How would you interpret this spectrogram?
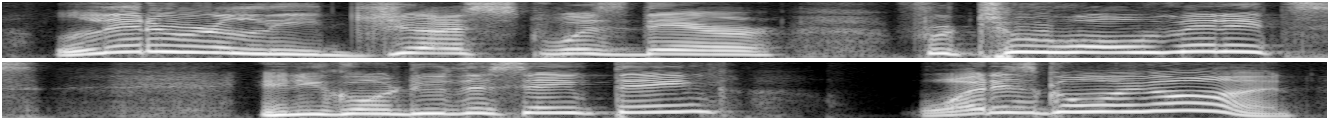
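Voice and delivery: put-on high, loud exasperated scolding of a kid; exasperated scolding parent.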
